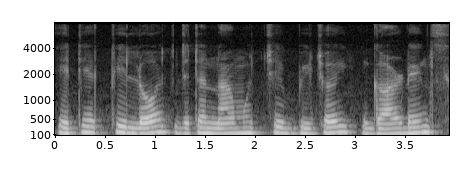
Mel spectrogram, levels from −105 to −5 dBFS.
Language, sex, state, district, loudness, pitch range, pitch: Bengali, male, West Bengal, Purulia, -30 LUFS, 135-155 Hz, 145 Hz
